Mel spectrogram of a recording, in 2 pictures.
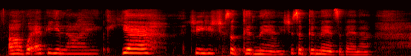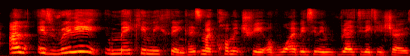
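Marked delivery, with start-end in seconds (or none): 0.1-4.6 compliant, agreeable voice. Imitating how Virginia talked all season: imitating Virginia's agreeable voice. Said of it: "where the whole season she was like".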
